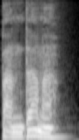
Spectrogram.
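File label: "bandana", British English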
